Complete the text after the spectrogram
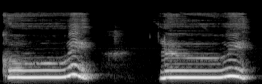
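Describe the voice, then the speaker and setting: A man's voice: extremely high pitch, flat delivery, very slow, mellow, pitched above the performer's own voice, heavily acted. A man voicing an eager, earnest young boy from a picture book, insistent and calling out. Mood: loud calling.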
